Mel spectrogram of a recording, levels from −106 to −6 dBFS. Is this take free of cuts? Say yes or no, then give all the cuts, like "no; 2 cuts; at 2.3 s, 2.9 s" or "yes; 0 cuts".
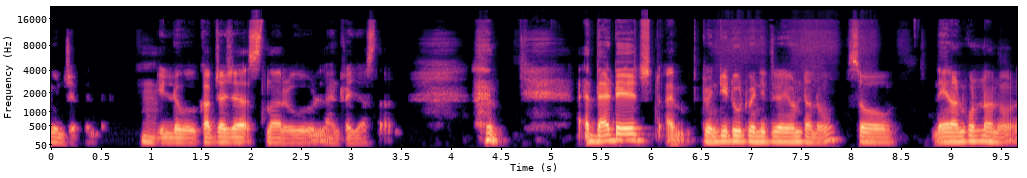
yes; 0 cuts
